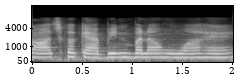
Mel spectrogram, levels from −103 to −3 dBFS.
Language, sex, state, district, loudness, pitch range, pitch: Hindi, female, Bihar, Muzaffarpur, -25 LUFS, 225-235 Hz, 230 Hz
